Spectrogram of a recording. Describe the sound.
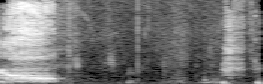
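A person imitates a loud, wet slurping noise, meant as a TikTok sound effect of someone slurping body wash in a shower, for about half a second, followed by soft mouth sounds and a shorter second slurp near the end.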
